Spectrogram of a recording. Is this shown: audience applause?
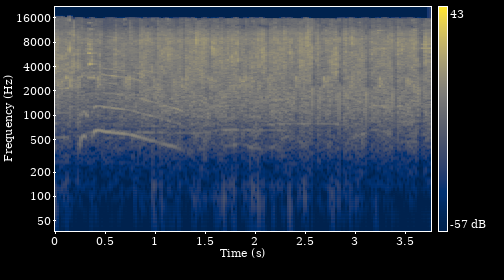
yes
